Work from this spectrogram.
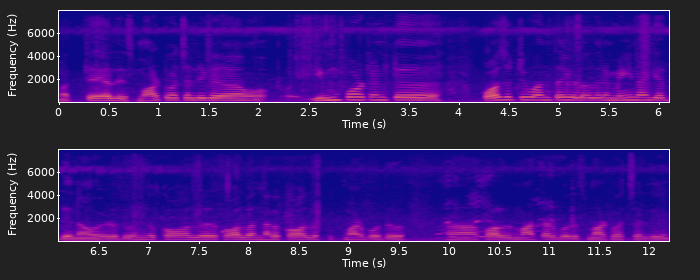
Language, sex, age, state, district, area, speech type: Kannada, male, 18-30, Karnataka, Udupi, rural, spontaneous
